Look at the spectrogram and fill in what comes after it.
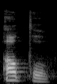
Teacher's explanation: اگلا لفظ دیکھیے، اط یہاں طا ہے جو کہ زبان کی نوک اور ثنایا علیہ یعنی سامنے والے اوپر کے جو دو دانت ہیں ان کی جڑ سے ادا ہوتا ہے یہ حرف اط اور یہی طا کا مخرج ہے۔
